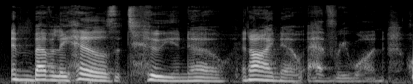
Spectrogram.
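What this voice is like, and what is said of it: Poorly done put-on accent. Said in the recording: “Horrible accent, I know.”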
